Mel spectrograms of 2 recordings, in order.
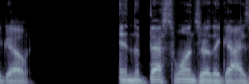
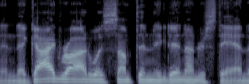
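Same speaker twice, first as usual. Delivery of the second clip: normal talking voice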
